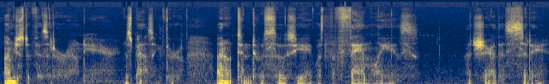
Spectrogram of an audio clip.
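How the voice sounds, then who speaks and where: A man's voice: fairly low pitch, gravelly, a bit bright, full character voice. A man playing a smug, menacing, centuries-old vampire biker in an ASMR roleplay, whispering breathily with a condescending, teasing manner.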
